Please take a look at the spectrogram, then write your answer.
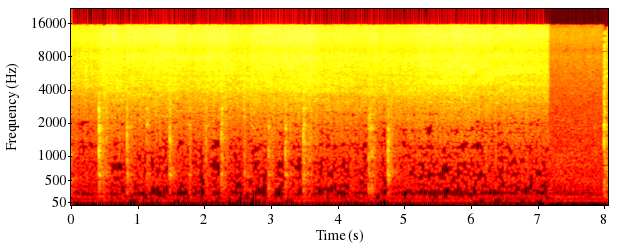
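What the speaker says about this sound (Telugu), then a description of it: "ఈ టమాటోను కూడా కొద్దిసేపు మగ్గించుకుందామండి." Tomatoes sautéing with salt in a pan for a mint-tomato chutney, a steady close sizzle with repeated scraping stir strokes, ending abruptly in a quieter hiss near the end.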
